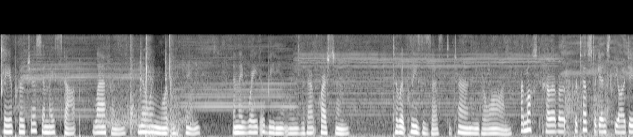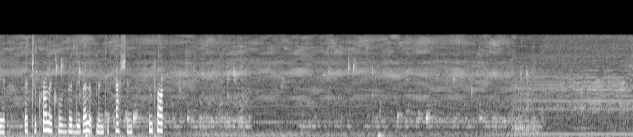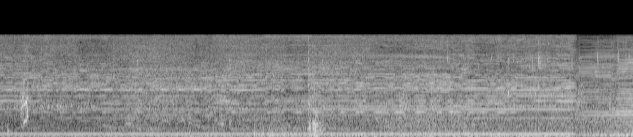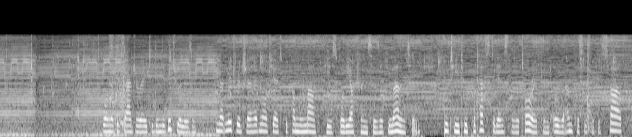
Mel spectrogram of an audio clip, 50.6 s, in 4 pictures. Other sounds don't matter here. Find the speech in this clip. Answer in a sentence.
The speech can be heard from 0.1 to 4.0 s, from 4.7 to 15.9 s and from 40.0 to 50.5 s.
